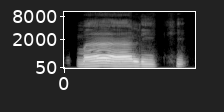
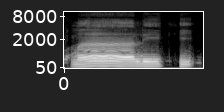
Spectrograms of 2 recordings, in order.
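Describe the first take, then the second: The two takes are said the same way.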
